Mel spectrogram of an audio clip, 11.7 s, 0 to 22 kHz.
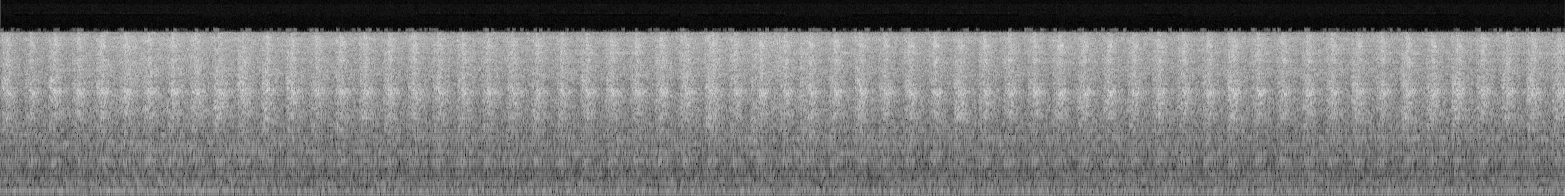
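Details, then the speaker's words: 2012 Chevy Silverado 5.3 L V8 with Active Fuel Management idles with a steady, fairly quick tick over the engine note; code P3400 on the AFM system points to a collapsed lifter in one cylinder. "basically one of these cylinders had a collapsed lift arrow"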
